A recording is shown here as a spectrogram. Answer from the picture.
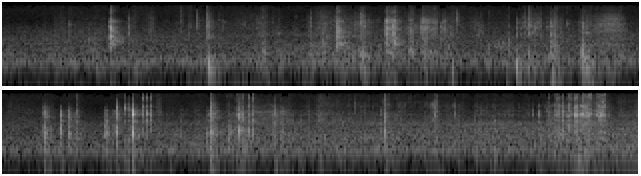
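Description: Scattered light clicks and taps of hands handling RC truck parts: a wheel nut and a plastic paddle tire being fitted back onto the wheel hub.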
